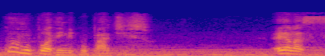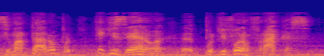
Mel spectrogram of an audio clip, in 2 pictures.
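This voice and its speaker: A man's voice: on the high side, big pitch swings, unhurried. A man acting in a radio drama as a self-pitying, defiant male spirit, theatrical and complaining as he justifies himself. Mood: indignant. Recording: music under the voice.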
